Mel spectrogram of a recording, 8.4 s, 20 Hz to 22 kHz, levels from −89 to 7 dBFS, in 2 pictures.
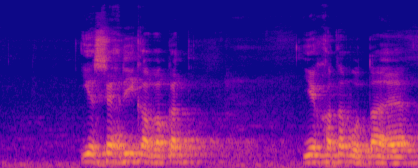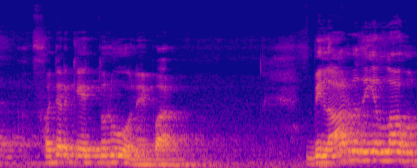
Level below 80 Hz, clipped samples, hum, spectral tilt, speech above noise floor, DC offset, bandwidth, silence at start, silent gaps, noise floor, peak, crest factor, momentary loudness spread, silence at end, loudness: -54 dBFS; under 0.1%; none; -6.5 dB/octave; 27 dB; under 0.1%; 11 kHz; 0.8 s; none; -48 dBFS; -8 dBFS; 16 dB; 16 LU; 0 s; -22 LUFS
